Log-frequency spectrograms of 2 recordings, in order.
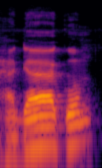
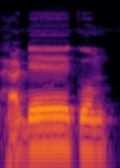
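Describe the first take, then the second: First: The second vowel is a fully open a. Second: The second vowel is raised slightly toward e.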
